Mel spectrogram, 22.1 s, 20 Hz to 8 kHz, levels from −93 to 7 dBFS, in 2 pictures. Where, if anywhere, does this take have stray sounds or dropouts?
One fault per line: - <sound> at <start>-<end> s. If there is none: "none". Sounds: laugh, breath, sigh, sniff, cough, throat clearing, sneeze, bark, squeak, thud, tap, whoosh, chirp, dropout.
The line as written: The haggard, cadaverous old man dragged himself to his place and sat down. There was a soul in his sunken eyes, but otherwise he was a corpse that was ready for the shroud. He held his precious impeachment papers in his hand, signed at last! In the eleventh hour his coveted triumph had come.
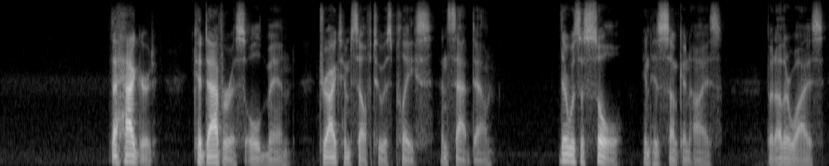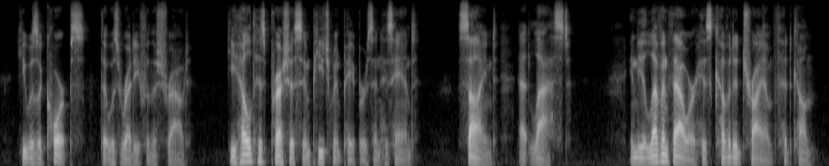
none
